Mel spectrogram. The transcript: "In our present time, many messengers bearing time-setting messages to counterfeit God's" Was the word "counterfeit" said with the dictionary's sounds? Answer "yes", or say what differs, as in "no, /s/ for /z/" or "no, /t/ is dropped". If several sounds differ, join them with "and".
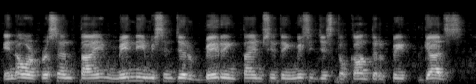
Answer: no, /p/ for /f/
